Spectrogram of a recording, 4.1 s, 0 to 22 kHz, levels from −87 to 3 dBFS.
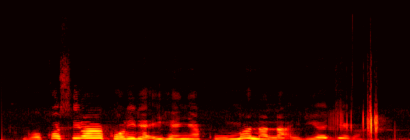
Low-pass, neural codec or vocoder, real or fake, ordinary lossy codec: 19.8 kHz; none; real; Opus, 64 kbps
